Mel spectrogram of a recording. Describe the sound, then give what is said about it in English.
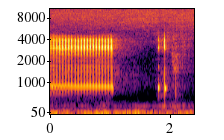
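A pay phone in a phone booth rings in a fast, buzzing trill for about a second as a call is placed, then stops. Two brief electronic beeps follow, like a call going through, over a low background hum. “Now, when the cab and I had made it back to town, I pulled up at the nearest phone booth.”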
